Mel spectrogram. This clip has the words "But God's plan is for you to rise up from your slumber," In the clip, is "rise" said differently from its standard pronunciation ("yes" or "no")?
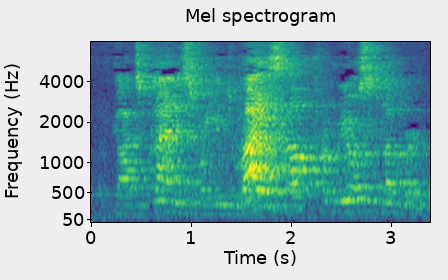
no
